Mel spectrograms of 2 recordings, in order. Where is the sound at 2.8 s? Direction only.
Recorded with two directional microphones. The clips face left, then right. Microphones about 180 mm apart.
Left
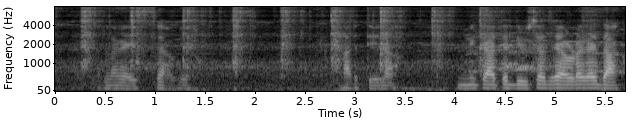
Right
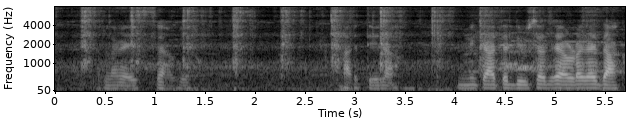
Centre (ahead or behind).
